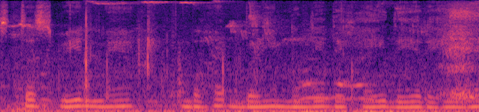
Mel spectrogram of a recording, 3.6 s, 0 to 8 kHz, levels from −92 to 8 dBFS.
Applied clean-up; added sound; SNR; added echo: none; Bird vocalization, bird call, bird song; 3 dB; none.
